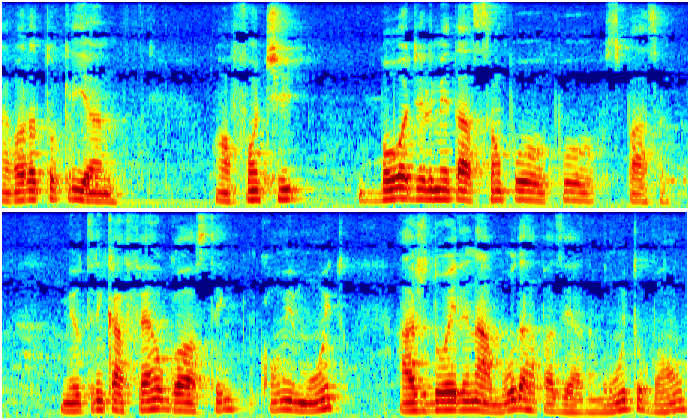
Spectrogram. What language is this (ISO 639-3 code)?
por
